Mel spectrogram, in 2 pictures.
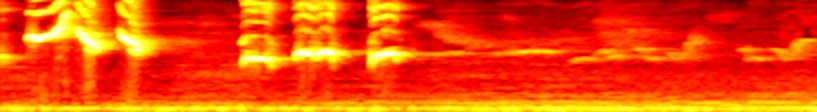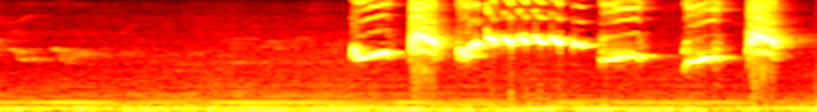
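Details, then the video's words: Song of an orange-headed thrush from Singaraja, Bali, used to set other birds singing: loud rising-and-falling whistled phrases in clusters, quiet thin trills between, then a long excited sequence of rich rapid notes. "Punglor Merah Lagi Berkicau.. Untuk Pancingan Bunyi"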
